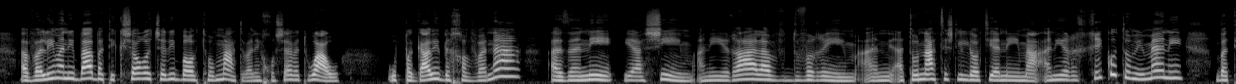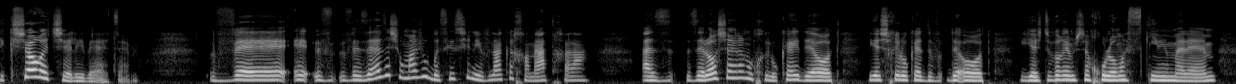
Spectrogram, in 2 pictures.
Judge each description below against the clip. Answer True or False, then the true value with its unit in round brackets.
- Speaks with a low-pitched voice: False (200 Hz)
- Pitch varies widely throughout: False (3.7 semitones)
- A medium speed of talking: True (140 wpm)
